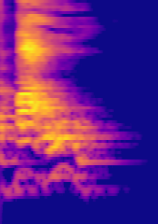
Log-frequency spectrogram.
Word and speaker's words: baú: Então, por exemplo, na palavra baú, eu vou dividir aqui ba-u. Então, o U forma um hiato com o A.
